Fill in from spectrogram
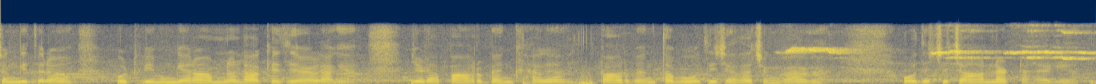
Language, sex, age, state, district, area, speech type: Punjabi, male, 18-30, Punjab, Firozpur, urban, spontaneous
